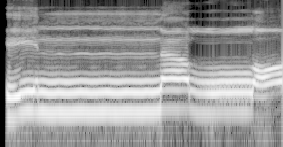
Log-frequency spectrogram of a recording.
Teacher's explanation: আল্লাহ শব্দের আগের হরফে জবর আছে এই কারণে এই লামকে ল অর্থাৎ মোটা করে পড়বো · ইন ওয়াজিব গুন্নাহ হরকতের বামে নুনের উপরে তাসদিদ আছে এই কারণে হামজা তাশদি নুনের সাথে নাকের বাঁশি থেকে গুন্না করে পড়বো এই গুন্নাহকে ওয়াজিব গুন্নাহ বলা হয় হামজা নুন জের ইন নুন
